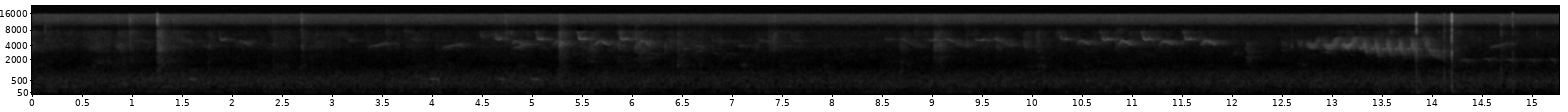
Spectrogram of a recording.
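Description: Near silence: faint bird chirps over a low background hiss, with a quick trill of notes near the end.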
